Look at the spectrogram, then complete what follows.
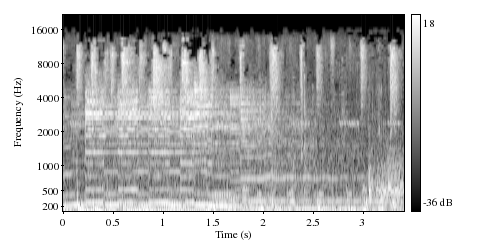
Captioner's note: sirens wailing in distance; groans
